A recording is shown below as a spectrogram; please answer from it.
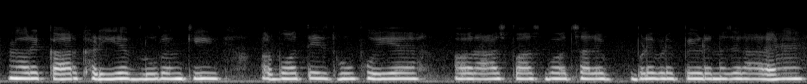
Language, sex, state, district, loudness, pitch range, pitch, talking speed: Hindi, female, Bihar, Patna, -12 LUFS, 255-265 Hz, 260 Hz, 180 wpm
